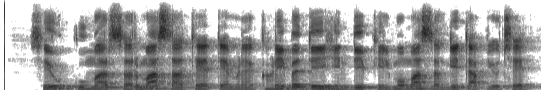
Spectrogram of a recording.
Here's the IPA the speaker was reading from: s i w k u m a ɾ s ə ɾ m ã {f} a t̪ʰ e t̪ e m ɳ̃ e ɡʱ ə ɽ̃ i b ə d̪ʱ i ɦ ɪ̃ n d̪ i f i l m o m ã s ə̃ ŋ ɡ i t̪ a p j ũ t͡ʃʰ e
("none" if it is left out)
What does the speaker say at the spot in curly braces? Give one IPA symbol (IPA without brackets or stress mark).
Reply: s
